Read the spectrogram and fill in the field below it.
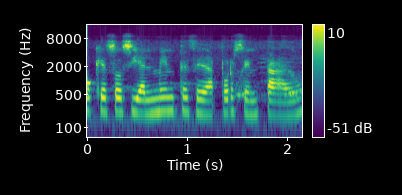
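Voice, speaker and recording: Over noticeable background noise, a woman with a fairly high pitch talks in a monotone, flat way. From Colombia. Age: 20s. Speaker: feminist activist. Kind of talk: personal testimony.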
